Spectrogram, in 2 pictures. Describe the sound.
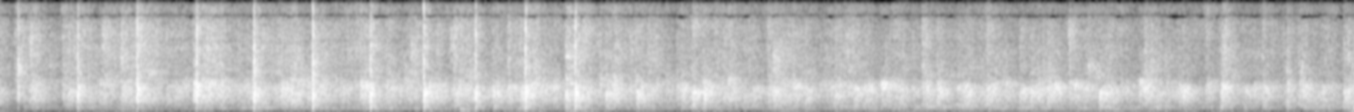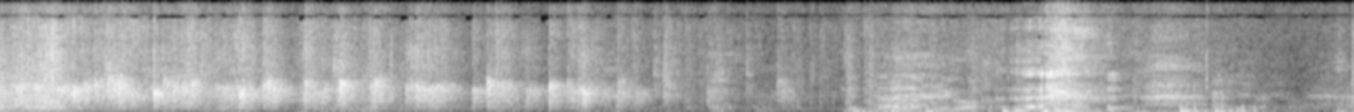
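An audience breaks into loud, sustained applause welcoming Álvaro, bassist of a band, a dense crackle of many hands clapping that gradually thins out, followed by a burst of voices and cheering near the end.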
